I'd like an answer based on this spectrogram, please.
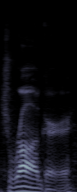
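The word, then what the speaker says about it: Draugr: so you that's it that's how you say it drauger okay all right that's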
